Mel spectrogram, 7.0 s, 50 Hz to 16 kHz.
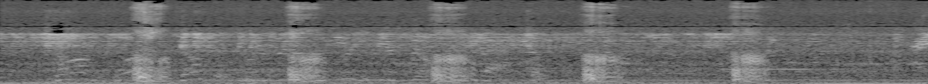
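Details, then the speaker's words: Shih Tzu dog with cough of 2–3 days, owner calls it cough, on medication; five rhythmic honking, snorting bursts about a second apart, typical of reverse sneezing. "ganun yung ubo niya. That's the sample ng ubo niya."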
